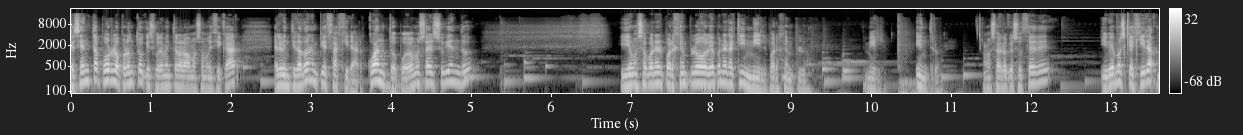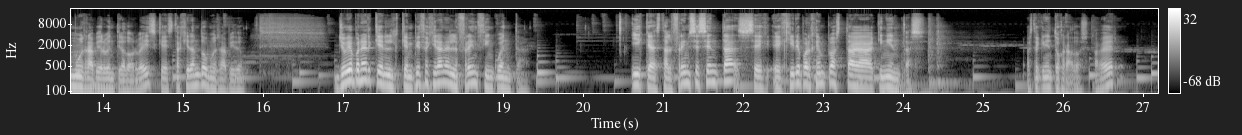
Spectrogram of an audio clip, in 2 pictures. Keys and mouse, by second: 4.4-7.5 drag, 8.0-10.8 drag, 9.1 KP_0, 9.3 KP_0, 11.6 click, 11.8 space, 13.1 space, 13.5-15.5 drag, 16.0 right click, 16.8-18.2 right drag, 18.9 right click, 20.1 right click, 20.5 click, 22.4-24.9 drag, 24.0 KP_0, 25.9 click, 26.3 space.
